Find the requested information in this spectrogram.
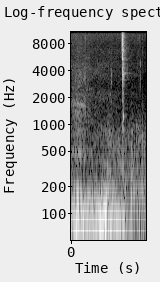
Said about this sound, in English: Good Lord, you got to chew it.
